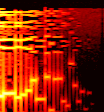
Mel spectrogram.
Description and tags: Short modulated oscillations, variation. A computer processing unknown operations.Created with a simple Nord Modular patch.
digital, fm, sound-design, synthesis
